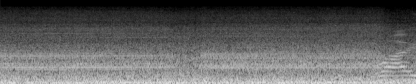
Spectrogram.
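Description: Yamaha MT-15's 155 cc single-cylinder engine running hard near top speed at about 120 km/h, a steady high engine note under heavy wind rush on the camera microphone. The engine note breaks briefly about two seconds in, as the bike is shifted from fifth to sixth gear.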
